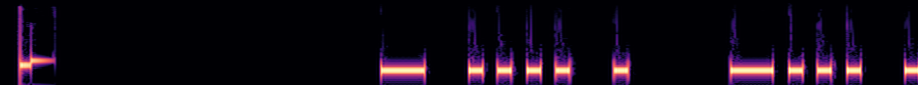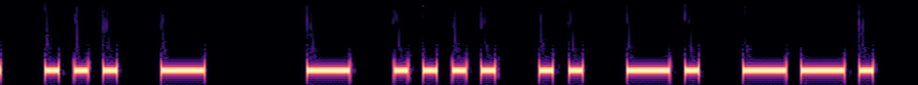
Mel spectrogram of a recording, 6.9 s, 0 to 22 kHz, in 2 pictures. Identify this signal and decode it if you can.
Morse code, heard as a keyed tone, about 22 wpm, 700 Hz. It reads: THE BEST THING
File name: Sentences with 7-Word Phrases - 22wpm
